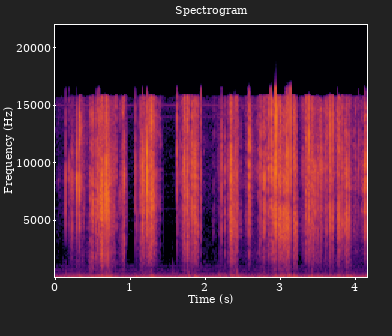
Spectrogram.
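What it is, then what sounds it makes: Rock salt lamp. Fingertips and long nails tap and scratch the rough surface of a large, solid, lit Himalayan rock salt lamp, heard up close. Bright, gritty scraping bursts rise and fall over a steady low hum, with soft dull taps mixed in.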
